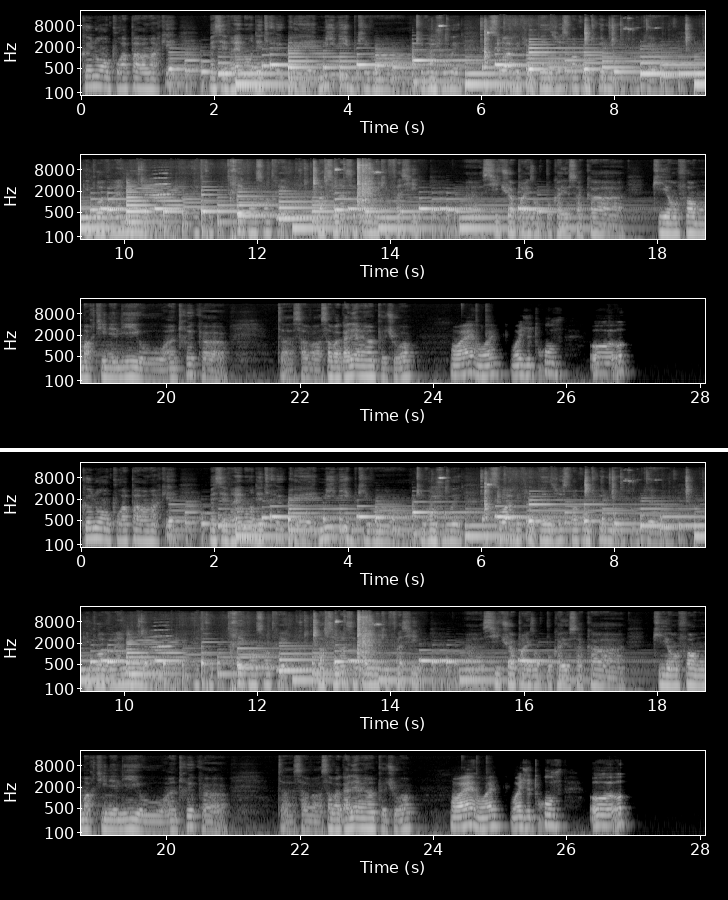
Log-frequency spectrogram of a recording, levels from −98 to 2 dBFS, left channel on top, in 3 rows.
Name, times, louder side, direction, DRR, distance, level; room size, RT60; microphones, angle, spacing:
voice 1, 0.0-9.1 9.4-14.5 15.1-17.5 17.9-20.9 21.7-23.7, equal, 70° left, 1.0 m, -32 dB
sound 1, 1.3-17.4, left 4 dB, 45° left, 0.4 m, -25 dB
sound 2, 5.2-5.5 6.0-6.7 7.0-7.3 7.5-9.6 9.9-11.4 11.7-11.9 12.1-13.9, left 2 dB, 25° left, 0.8 m, -30 dB
voice 2, 24.3-25.9 26.3-26.8, right 4 dB, 65° right, 0.4 m, -30 dB
2.6 x 2.2 x 2.7 m
head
